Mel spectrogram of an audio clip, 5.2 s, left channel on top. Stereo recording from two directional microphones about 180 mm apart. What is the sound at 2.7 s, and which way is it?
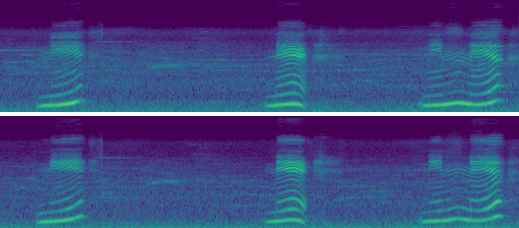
Babbling, 25° right (ahead or behind).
